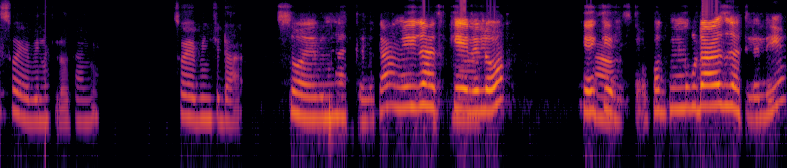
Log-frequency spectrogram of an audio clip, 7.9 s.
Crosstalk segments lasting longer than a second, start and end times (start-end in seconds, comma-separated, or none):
none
